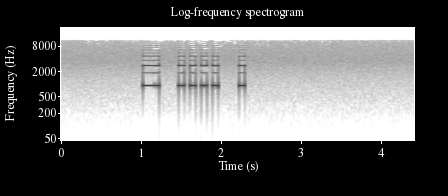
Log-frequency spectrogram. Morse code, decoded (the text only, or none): THE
